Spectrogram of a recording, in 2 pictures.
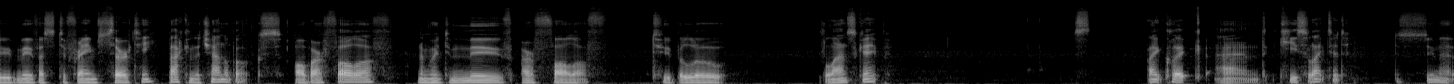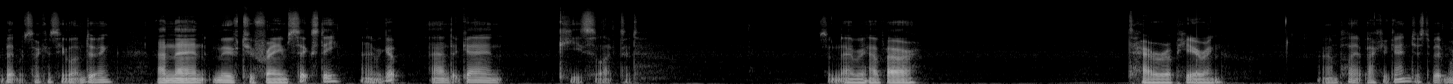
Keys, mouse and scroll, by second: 10.2-13.0 right drag, 13.0 click, 19.3-20.8 drag, 20.8 right click, 20.9-22.3 drag.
